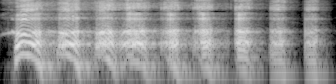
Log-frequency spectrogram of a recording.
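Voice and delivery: high, despairing laugh that falls away; bitter laugh. A narrator's reading. Defeated lord laughs bitterly at his betrayer. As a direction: laugh at your own ruin. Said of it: "萧齐大笑道".

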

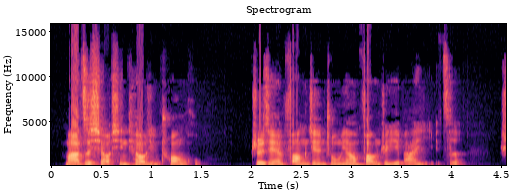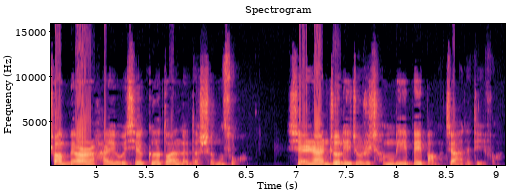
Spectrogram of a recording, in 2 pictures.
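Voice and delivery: plain reading voice

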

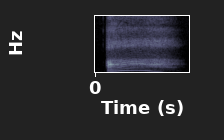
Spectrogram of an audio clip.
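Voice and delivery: soft, anxious little gasp; nervous. A narrator's reading. Mama hearing about tigers, softly nervous. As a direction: let out a softened worried ah. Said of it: "妈妈紧张地说".

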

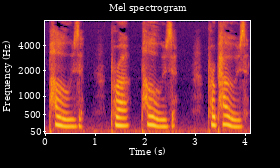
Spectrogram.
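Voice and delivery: slow, stretched syllable-by-syllable; drawn-out pronunciation model; slow syllable drill. Shown as a demonstration. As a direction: break the word apart slowly for learners.

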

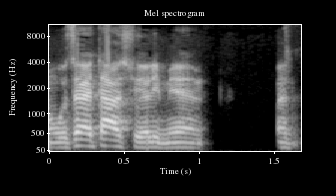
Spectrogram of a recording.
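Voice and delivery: normal talking voice

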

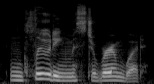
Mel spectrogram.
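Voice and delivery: ordinary delivery

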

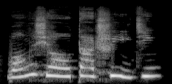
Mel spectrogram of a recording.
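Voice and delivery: plain reading voice

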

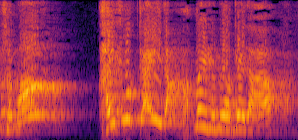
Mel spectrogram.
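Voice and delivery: can't believe what he hears; outraged disbelief. Acted. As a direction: Confucius hearing his student defend the attack, outraged. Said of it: "孔子说".

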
